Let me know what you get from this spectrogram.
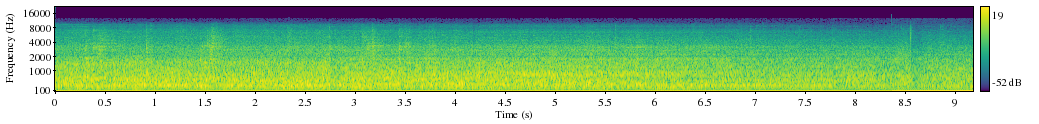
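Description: Class 90 electric locomotive moving slowly through the station: a steady rumble of wheels on the rails, with a few clicks as the wheels cross rail joints. About a second before the end the sound jumps abruptly louder, with a low hum.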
